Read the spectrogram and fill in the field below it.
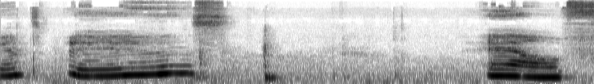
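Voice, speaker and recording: A woman talks with a Hungarian accent. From Hungary. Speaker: collector showing films. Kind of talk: casual show-and-tell.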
